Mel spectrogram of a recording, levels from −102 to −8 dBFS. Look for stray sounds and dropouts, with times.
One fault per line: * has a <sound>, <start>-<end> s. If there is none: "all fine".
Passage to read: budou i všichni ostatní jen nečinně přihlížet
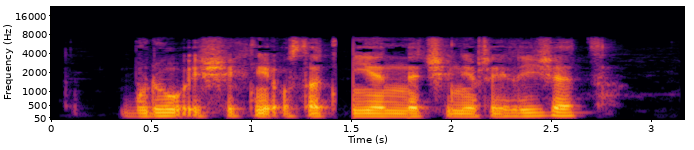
* has a dropout, 1.4-1.5 s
